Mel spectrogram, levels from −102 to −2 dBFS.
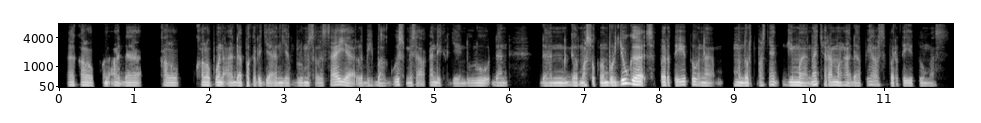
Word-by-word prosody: eee, 115 - 0
kalaupun 115 -1 -2
ada 110 -2 -2 0.2
kalau 110 -2 -2 0.2
kalaupun 115 0 +1
ada 115 0 0
pekerjaan 110 -1 -3
yang 105 -1 -2
belum 110 -1 -2
selesai 105 +7 -2
ya, 115 -6 +3
lebih 110 +1 -7
bagus 100 +7 -4
misalkan 110 +2 -4
dikerjain 100 -2 -6
dulu 105 +1 -1
dan 105 -1 -6 0.4
dan 105 0 +1
gak 110 0 0
masuk 110 +1 0
lembur 115 +1 +5
juga 170 -6 +10
seperti 125 +2 -1
itu. 140 -2 -1
Nah, 105 -3 -1 0.3
menurut 110 -2 +3
Masnya 120 +3 -5
gimana 120 0 +3
cara 120 -2 -3
menghadapi 115 +2 -2
hal - - -5
seperti 110 -3 -5
itu 105 - -10
Mas? 95 -3 -14
110 Hz, 170 wpm, -24 LUFS, 105-120 Hz, 0.4 s, juga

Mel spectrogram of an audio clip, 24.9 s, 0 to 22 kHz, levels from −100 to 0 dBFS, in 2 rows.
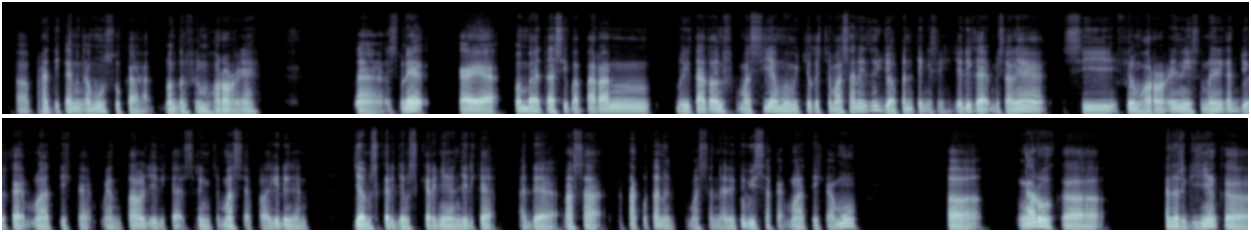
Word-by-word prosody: eee, - - -5
perhatikan 100 +1 -3
kamu 105 +3 0
suka 95 -2 -4 0.2
nonton 90 -1 -1
film 95 0 -3
horor 95 -1 +3
ya? 90 +1 -1 1.1
Nah 85 -1 -1
sebenernya, - - +5 0.4
kayak 95 -2 +5 0.2
membatasi 105 -3 +2
paparan 110 +1 +2 0.3
berita 110 0 +1
atau 120 - +5
informasi 105 +3 0
yang 115 - +4
memicu 100 -1 0
kecemasan 105 +2 -1
itu 155 - -1
juga - - +2
penting 95 -2 -3
sih. 90 +3 -14
Jadi 105 +5 +1
kayak - - +4
misalnya 110 +4 +2 0.2
si 100 -1 -2
film 105 -3 +2
horor 95 -1 +1
ini 105 -5 +2
sebenarnya 100 +6 0
kan 130 - -1
kayak 120 - -8
juga 95 - +1
melatih 95 +1 -3
kayak 90 0 -7
mental 95 +4 -2
jadi 95 -2 -5
kayak - - -4
sering 90 -2 -5
cemas, 95 0 -1
ya - - -7
apalagi 90 +3 -4
dengan 90 -3 -2 0.5
jumpscare-jumpscare-nya, 90 0 +3
jadi 95 +1 -1
kayak - - 0 0.3
ada 100 -1 +1
rasa 95 -2 -1 0.2
ketakutan - - -3
dan - - -11
kecemasan, 85 0 -12
dan 80 - -4
itu 130 - -2
bisa 105 -6 -3
kayak - - -10
melatih 90 +1 -3
kamu, 125 +10 +1 0.9
eee, - - +4 0.4
ngaruh 130 +3 +8
ke 95 - +1 0.9
energinya, 110 +1 +3
ke 95 -2 +2
95 Hz, 150 wpm, -26 LUFS, 90-110 Hz, 1.1 s, ngaruh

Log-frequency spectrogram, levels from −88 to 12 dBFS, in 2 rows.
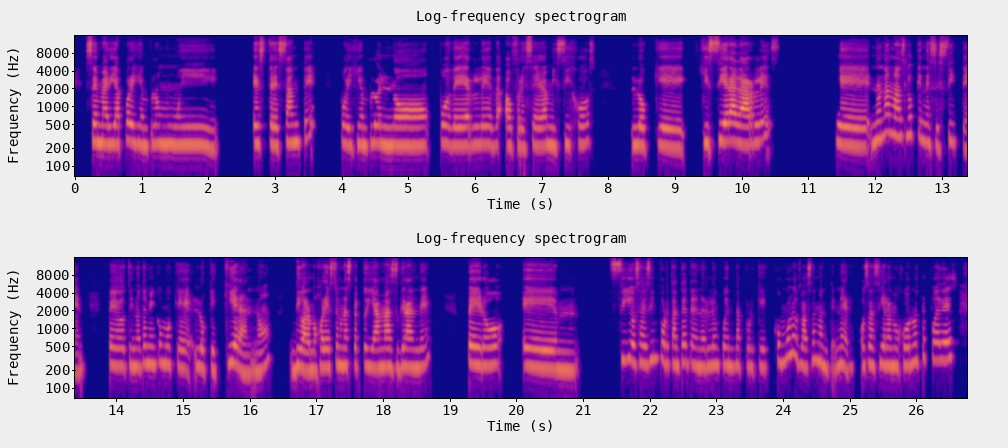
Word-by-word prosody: se 260 -1 +5
me 245 -1 +2
haría, 235 0 +1
por 275 -1 +3
ejemplo, 235 -1 -3
muy 230 -2 -3 0.5
estresante, 245 - +2 0.4
por 245 -2 -2
ejemplo, 230 +1 -4
el 230 -2 -1
no 225 0 +2
poderle 230 -1 0
da 220 0 -5
ofrecer 220 0 0
a 225 - +1
mis 220 -1 0
hijos 240 +2 -6 0.5
lo 225 -1 -1
que 210 -4 -1 0.2
quisiera 265 +2 +7
darles, 245 - +6 0.9
eh, 225 -1 +2
no 265 +3 0
nada 370 +3 +2
más 320 -1 +3
lo 335 +1 -4
que 295 - -7
necesiten, 225 -3 -3 0.3
pero, 235 -2 -2
sino 230 -1 -5
también 255 0 -3
como 255 -2 -5
que 220 -5 -5
lo 225 -2 -5
que 210 -3 -6
quieran, 210 -8 +1
¿no? 230 +11 -6 0.3
Digo, 220 +1 +2
a - - +6
lo 200 - +2
mejor 205 +3 -1
esto 225 +3 +1
en - - -1
un 240 - 0
aspecto 240 0 +2
ya 225 -2 +2
más 230 -1 +3
grande, 230 +6 0 0.5
pero, 250 -1 +3 0.2
em, 215 -3 -1 0.4
sí. 305 -1 +2
O 275 - +3
sea, 265 0 -1
es 255 - +1
importante 270 -4 -3
tenerlo 235 -2 -5
en 245 - -7
cuenta, 240 -1 -7
porque 230 -1 -12
¿cómo 275 +5 -4
los 370 -5 -4
vas 230 +1 0
a 295 - -6
mantener? 230 -4 -6
O 235 - -7
sea, 250 -1 -1
si 255 +3 -5
a - - -2
lo 240 - -2
mejor 245 +1 -3
no 270 +1 -4
te 335 - -9
puedes 300 0 0
235 Hz, 165 wpm, -26 LUFS, 225-255 Hz, 0.9 s, quisiera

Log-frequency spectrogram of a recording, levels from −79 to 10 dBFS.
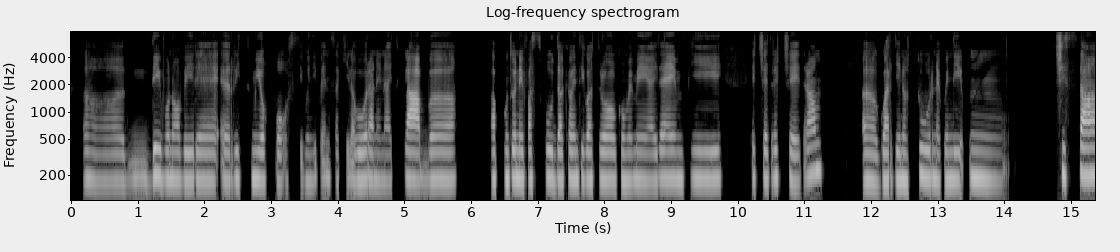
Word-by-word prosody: ehm, 170 -1 -5
mhmm, 90 - -6
devono 185 -1 +3
avere, 175 0 0
ehm, 175 -1 -1
ritmi 180 0 -2
opposti 170 -1 -6
quindi 175 +1 -7
pensa 185 -2 -8
a - - -11
chi - - -14
lavora 175 0 +2
nei 175 - -3
night 170 0 -8
club, 180 0 +5 0.5
appunto 180 +1 0
nei 180 -1 +4
fast 180 0 -3
food 185 -1 +1
H24, 180 -1 +1
come 175 0 -1
me 175 -1 -1
ai 170 0 -2
tempi, 180 0 0 0.4
eccetera, 185 -1 -3
eccetera; 185 +1 -1
uhm, 175 -6 -3
guardie 175 +1 +1
notturne 185 +1 +1
quindi, 180 -1 +1
mhmm, 180 -2 0 0.8
ci 200 - +1
sta 200 +1 +7
180 Hz, 130 wpm, -24 LUFS, 175-185 Hz, 0.8 s, sta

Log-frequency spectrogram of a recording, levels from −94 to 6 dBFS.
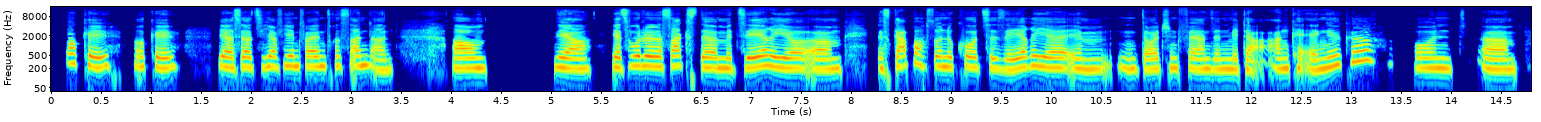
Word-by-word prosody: Okay, 245 -5 +2 0.2
okay. 215 -1 -1 0.4
Ja, 230 -2 +4
das 210 - -1
hört 215 -2 +2
sich 225 +1 -1
auf 220 - -3
jeden 240 -1 +1
Fall 230 0 +2
interessant 235 +1 -2
an. 180 -2 -4 0.6
Ähm. 205 0 +4 0.7
Ja, 200 -3 +3 0.2
jetzt, 215 -2 +1
wo 240 0 +3
du 235 -1 +5
das 225 -1 +2
sagst, 240 0 0 0.2
mit 200 -3 -2
Serie, 215 -1 +4 0.2
ähm, 185 +1 +1 0.3
es 205 -2 -6
gab 230 +5 +2
auch 265 -5 +1
so 230 - -2
'ne 225 -1 +1
kurze 215 -3 -1
Serie 210 +2 +2
im, 190 +2 -3
hm, 195 -3 -6
deutschen 190 +3 -2
Fernsehen 190 -1 -2
mit 185 -1 -3
der 185 - -1
Anke 200 +1 -2
Engelke 250 - +1 0.4
und, 205 -1 -2 0.3
ähm, 185 -1 +2
210 Hz, 155 wpm, -26 LUFS, 195-230 Hz, 0.7 s, du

